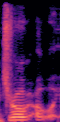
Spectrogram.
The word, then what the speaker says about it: drow: Yeah, I say drow, but a lot of people say dro.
